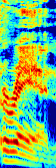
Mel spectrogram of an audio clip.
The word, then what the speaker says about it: Aran: opposed to a person Samus Iran or Samus Aran depending on your pronunciation which I kinda covered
